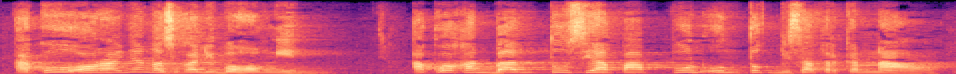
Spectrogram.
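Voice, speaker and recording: A woman's voice: a little high, animated, brisk, a bit bright. Blunt, lecturing woman chatting to fans. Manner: blunt, lecturing, gives examples, drifts between topics. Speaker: singer talking to her followers. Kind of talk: casual live-stream chat.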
